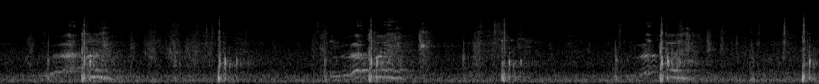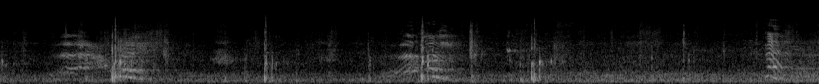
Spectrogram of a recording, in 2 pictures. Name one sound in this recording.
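A tennis ball is struck sharply back and forth in a rally.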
